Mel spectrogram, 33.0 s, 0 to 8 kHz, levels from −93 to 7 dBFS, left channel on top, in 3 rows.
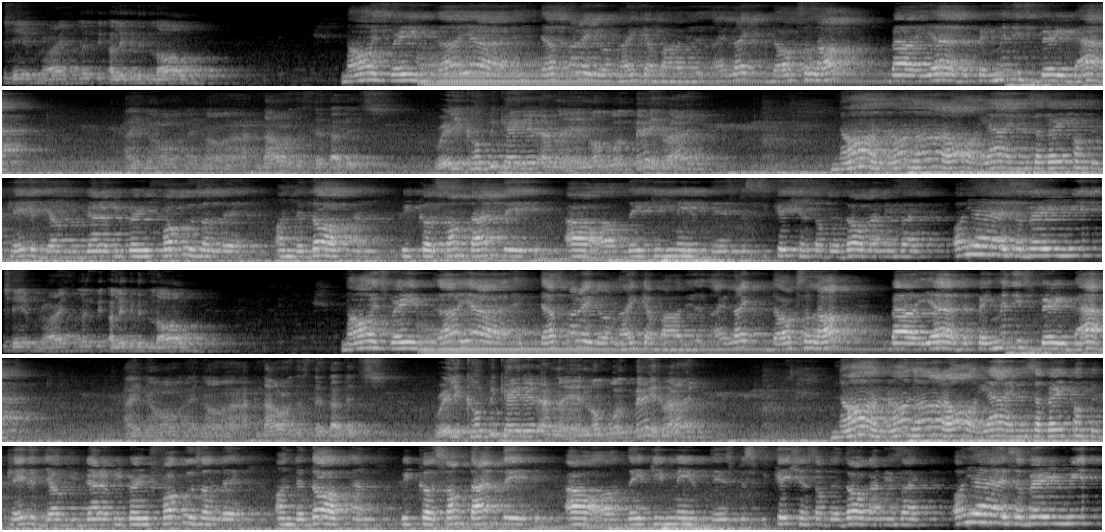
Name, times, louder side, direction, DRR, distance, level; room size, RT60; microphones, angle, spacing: voice 1, 0.0-1.9 12.2-14.8 15.3-18.0, right 2 dB, 40° right, 2 dB, 4.2 m, -29 dB
voice 2, 3.4-8.4 8.8-11.1 19.3-24.4 24.7-27.3 27.6-31.2 31.5-32.8, right 2 dB, 70° right, 4 dB, 2.1 m, -22 dB
sound 1, 4.1-13.3, equal, 75° left, 6.6 m, -34 dB
sound 2, 10.0-29.6, equal, 5° right, 4.4 m, -30 dB
25.0 x 21.0 x 8.9 m, 1.1 s
head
